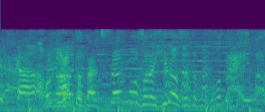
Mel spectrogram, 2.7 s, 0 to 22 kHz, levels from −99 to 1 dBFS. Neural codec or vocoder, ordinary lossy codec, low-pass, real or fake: none; none; 7.2 kHz; real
